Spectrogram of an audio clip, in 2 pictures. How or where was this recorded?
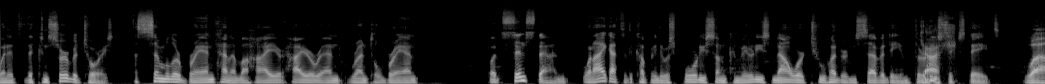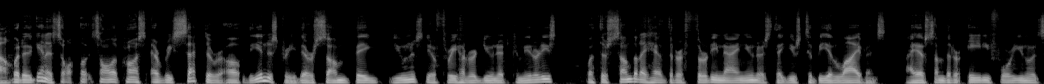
busy venue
